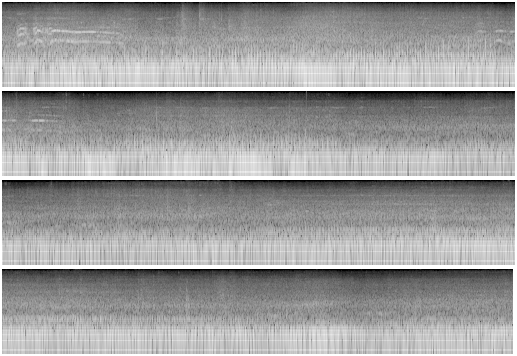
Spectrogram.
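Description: A rooster crows once right at the start, a single call that falls in pitch at the end, over a steady low background rumble.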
